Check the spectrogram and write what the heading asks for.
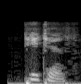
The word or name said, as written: teaches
